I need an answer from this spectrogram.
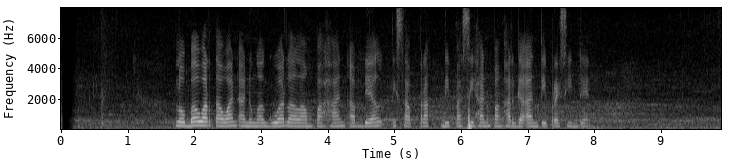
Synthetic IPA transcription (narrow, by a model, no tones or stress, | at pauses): lɔbawart̪awanʔanuŋaɡuarlalampaɦanap̚dɛlt̪isapɾak̚dipasiɦanpaŋɦarɡaʔant̪ipɾesidɛn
